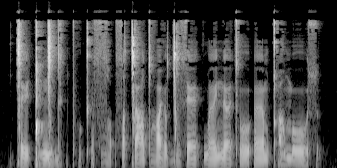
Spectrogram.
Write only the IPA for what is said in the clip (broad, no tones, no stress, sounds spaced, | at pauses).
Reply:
ǀ eː ǃ e̤ ŋ͡ǀ ɛ̤ d ɛ̤ k pʰ o̤ kʼ e̤ s zˤ ɛ̤ ʔ sˤ ɛ ǀ ɜː tˤ o̤ j ɛ̤ o̯ ɡ͡ǀ ɜ s ɛː k w ɜ e̯ n ɜː tʼ oː ʔ ɜː m qʼ ɜ ʁ m oː s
